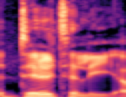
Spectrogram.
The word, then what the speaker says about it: DLTLLY: Habe ich es richtig ausgesprochen? Äh, Diltely, aber.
